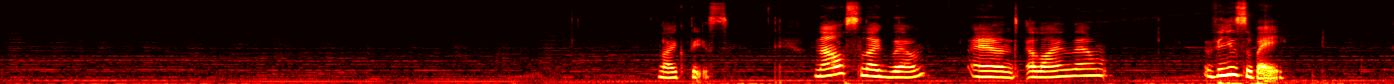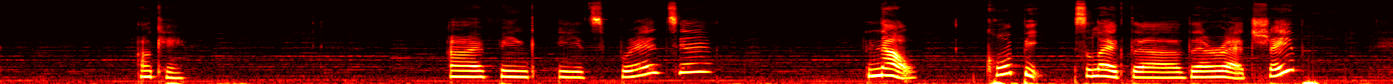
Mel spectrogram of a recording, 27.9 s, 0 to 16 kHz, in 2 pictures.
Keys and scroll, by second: 16.3 Left, 18.2 Left, 18.8 Right, 27.7 ctrl+c.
